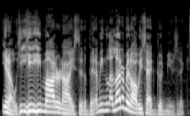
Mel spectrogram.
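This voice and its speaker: A man's voice: fairly high pitch, big pitch swings, fast talker, fairly bright tone, no room sound, studio quality. A man co-hosting a podcast, chatting casually and giving emphatic, often profane opinions. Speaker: podcast co-host reviewing a book.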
